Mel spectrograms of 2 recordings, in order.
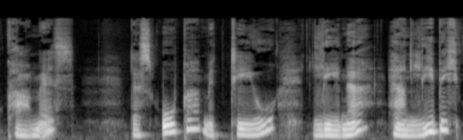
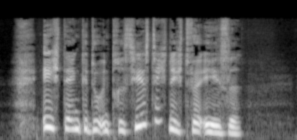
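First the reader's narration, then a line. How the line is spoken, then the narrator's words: Calling after someone. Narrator (German): rief Herr Liebig ihm nach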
